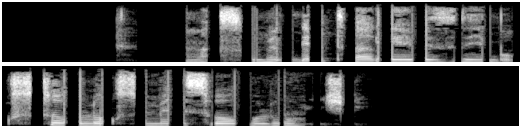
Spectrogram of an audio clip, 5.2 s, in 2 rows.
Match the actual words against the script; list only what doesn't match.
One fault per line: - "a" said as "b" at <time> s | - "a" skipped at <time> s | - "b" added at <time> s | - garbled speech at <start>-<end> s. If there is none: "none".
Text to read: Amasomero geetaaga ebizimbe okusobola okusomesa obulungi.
none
